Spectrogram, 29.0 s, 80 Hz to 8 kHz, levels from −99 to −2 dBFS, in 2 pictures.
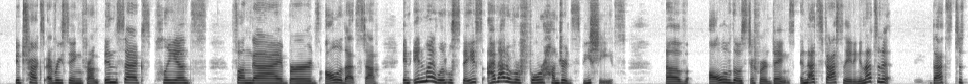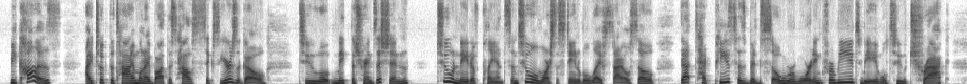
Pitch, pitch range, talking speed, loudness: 225 Hz, 195-260 Hz, 160 wpm, -26 LUFS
